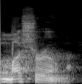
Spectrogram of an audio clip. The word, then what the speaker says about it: mushroom: Use the short sound, like cup and up. Mush. And then room with a long oo, like food. Room. Mushroom.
